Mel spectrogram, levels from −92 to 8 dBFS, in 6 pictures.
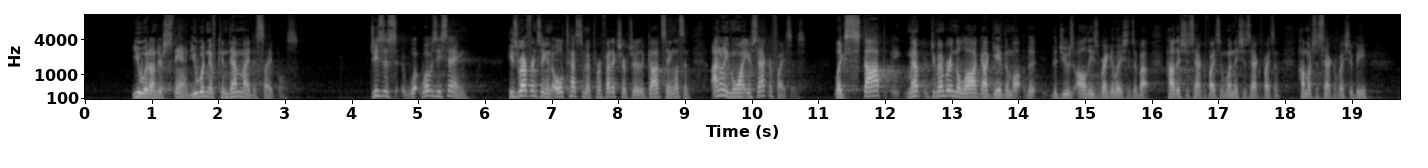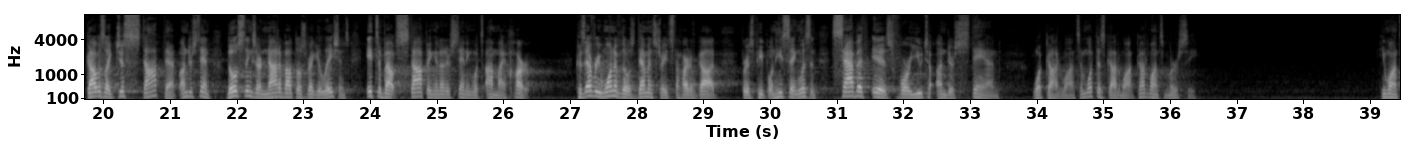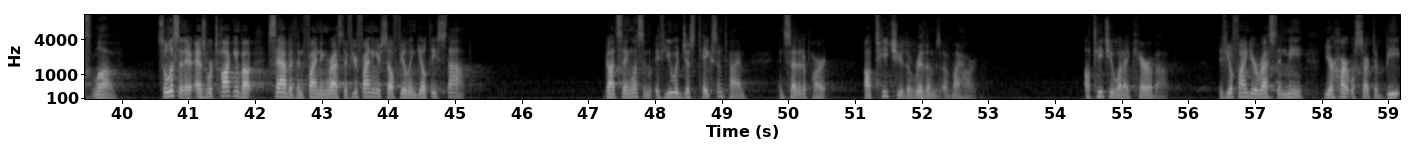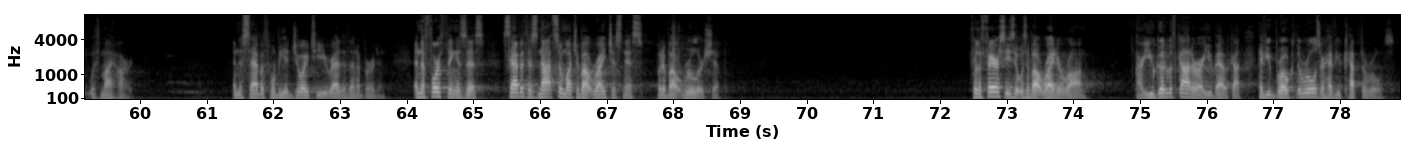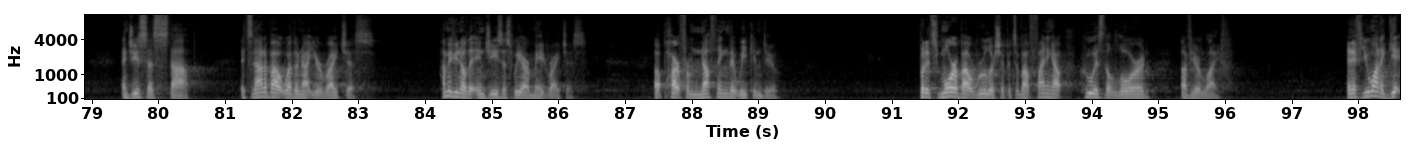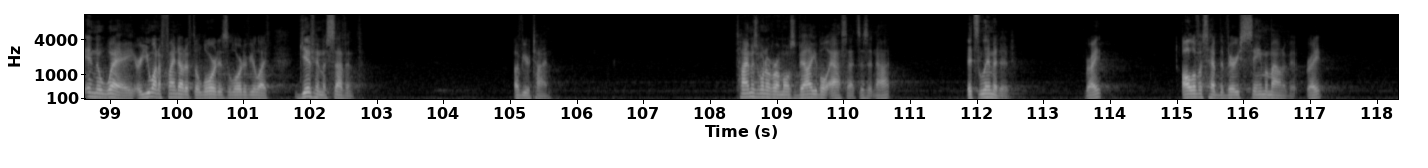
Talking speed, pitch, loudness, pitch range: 180 wpm, 125 Hz, -33 LUFS, 105-145 Hz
